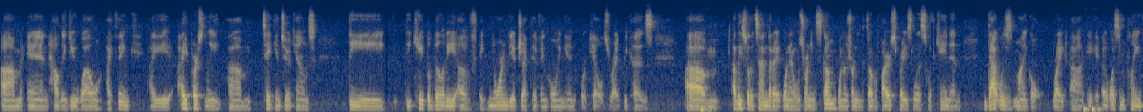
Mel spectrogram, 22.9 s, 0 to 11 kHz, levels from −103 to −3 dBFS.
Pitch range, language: 90-105 Hz, English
